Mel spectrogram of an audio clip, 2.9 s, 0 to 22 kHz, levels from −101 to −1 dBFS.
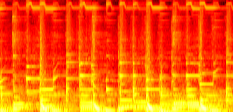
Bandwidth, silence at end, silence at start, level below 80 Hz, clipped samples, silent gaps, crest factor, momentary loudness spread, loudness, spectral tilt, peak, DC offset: over 20 kHz; 0 s; 0 s; -28 dBFS; under 0.1%; none; 16 dB; 5 LU; -20 LUFS; -6 dB/octave; -4 dBFS; under 0.1%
